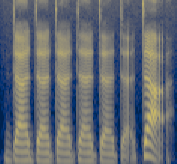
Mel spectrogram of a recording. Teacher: each syllable takes up roughly the same amount of time. It sounds like a machine gun. Da da da da da da da. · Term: syllable timed language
